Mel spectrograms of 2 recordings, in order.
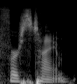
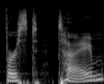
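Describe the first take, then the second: First: One T is dropped and the words link. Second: Both T sounds are pronounced separately. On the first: The speaker calls it right. "We drop one of them and we say first time. We link them together" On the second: The speaker calls it wrong. "would take too long and would be too difficult, sounds very unnatural"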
